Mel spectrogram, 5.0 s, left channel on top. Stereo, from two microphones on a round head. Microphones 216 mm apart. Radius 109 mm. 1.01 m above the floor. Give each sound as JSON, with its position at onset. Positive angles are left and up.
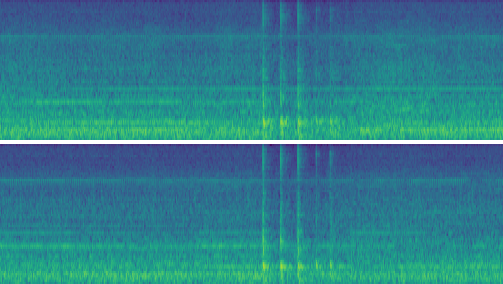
{"t": 2.5, "sound": "tapping", "side_deg": -25, "distance_m": 1.5}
